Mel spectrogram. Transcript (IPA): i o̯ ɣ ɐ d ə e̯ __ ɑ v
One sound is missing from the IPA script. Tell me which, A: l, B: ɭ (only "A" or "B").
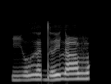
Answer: A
